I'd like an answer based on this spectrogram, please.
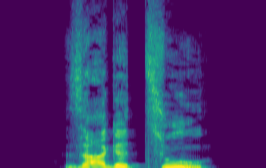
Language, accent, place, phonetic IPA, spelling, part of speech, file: German, Germany, Berlin, [ˌzaːɡə ˈt͡suː], sage zu, verb, De-sage zu.ogg
- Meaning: inflection of zusagen: 1. first-person singular present 2. first/third-person singular subjunctive I 3. singular imperative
